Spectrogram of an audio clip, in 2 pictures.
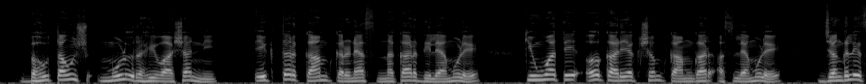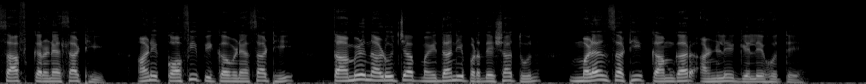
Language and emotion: Marathi, neutral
